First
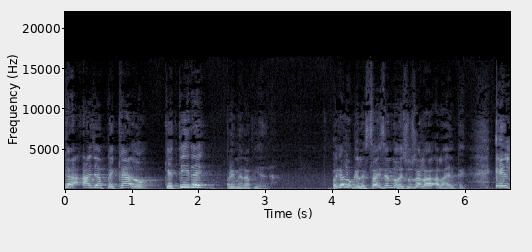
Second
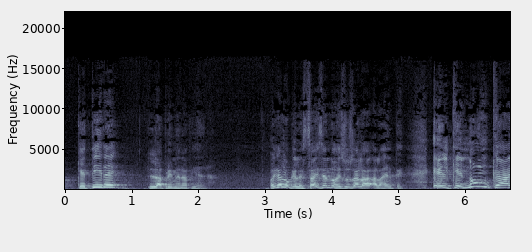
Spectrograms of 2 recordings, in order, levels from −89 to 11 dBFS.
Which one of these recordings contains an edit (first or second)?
first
